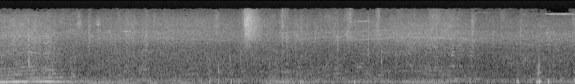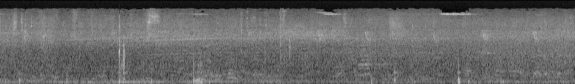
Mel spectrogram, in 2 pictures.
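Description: A crowd murmurs outdoors in the background.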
